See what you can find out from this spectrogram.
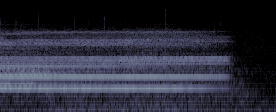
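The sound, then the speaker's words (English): A clothes dryer's end-of-cycle buzzer sounds one steady, loud electronic tone with bright harmonics, holding for a couple of seconds before cutting off abruptly into quiet. “I think that was a dryer going off.”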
